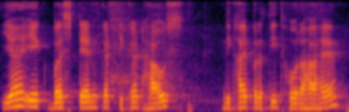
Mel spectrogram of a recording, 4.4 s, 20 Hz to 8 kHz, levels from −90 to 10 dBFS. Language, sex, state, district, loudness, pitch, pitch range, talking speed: Hindi, male, Jharkhand, Ranchi, -17 LUFS, 150 Hz, 135-155 Hz, 150 wpm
